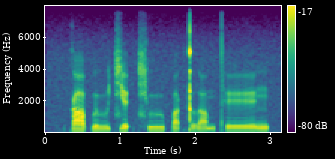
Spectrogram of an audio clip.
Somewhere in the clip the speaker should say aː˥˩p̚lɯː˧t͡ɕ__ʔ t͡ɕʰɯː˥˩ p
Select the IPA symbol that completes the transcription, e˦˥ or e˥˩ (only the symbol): e˥˩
